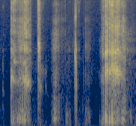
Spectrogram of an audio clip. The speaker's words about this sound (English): Well, first of all, when you bite it, it's like chipping off a bit of gemstone into your mouth. It is. And it looks like amber. You barely bite and it chips the whole half of it down.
